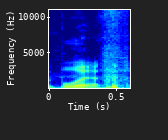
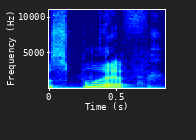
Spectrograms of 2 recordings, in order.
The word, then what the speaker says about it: spliff: Which was weird, because I would just see people smoking a bliff. – It's pronounced spliff. What the fuck is a bliff? – This is my knowledge of the marijuana scene. I have none. – It's a spliff.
